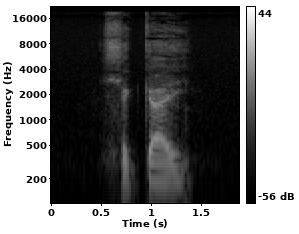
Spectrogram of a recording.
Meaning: it is white
- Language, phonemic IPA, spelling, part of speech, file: Navajo, /ɬɪ̀kɑ̀ɪ̀/, łigai, verb, Nv-łigai.ogg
